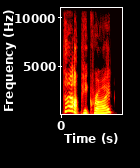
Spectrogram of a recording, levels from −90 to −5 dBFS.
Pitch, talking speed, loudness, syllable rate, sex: 300 Hz, 145 wpm, -20 LUFS, 4.9 syllables/s, female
